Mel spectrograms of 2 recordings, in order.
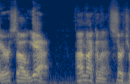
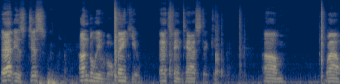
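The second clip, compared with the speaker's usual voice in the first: choked up, emotion catching, voice thick; 3 dB quieter than usual. Thanking someone for a gift, choked up. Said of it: "Getting a little choked up here".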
